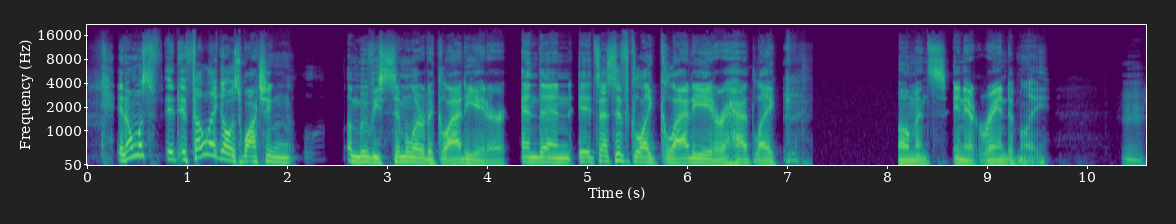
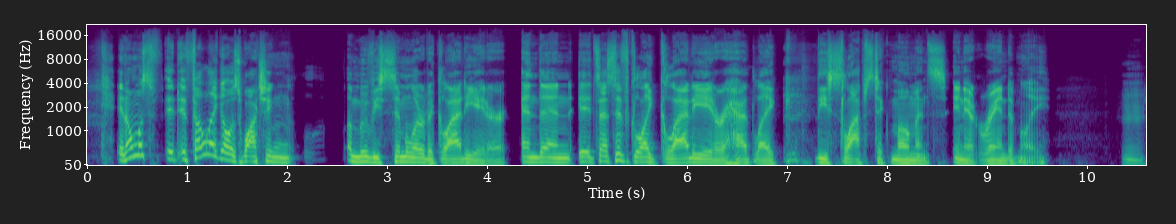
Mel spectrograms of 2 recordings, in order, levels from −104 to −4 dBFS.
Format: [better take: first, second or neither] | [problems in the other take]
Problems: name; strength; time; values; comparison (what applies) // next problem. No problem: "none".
second | audio cutting out; at 7.5 s for 1 s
